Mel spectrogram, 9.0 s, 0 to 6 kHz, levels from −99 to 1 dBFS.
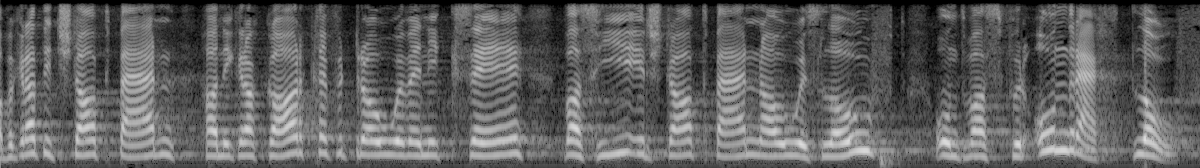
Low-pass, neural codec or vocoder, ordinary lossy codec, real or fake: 5.4 kHz; none; none; real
